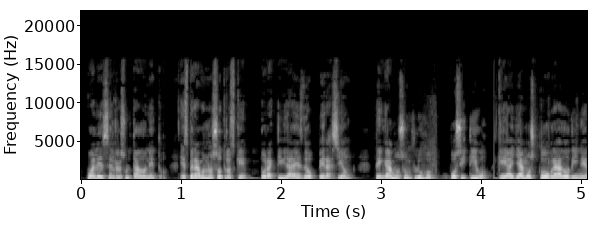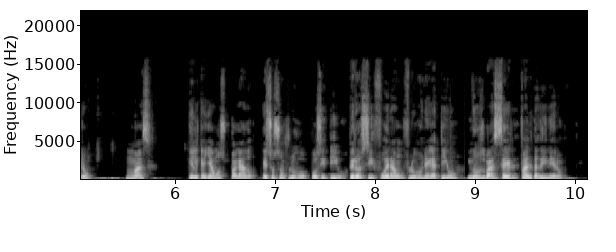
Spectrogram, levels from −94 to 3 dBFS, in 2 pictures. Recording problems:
wrong speed, natural pitch; too fast; 1.7 times normal speed

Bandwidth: 15.5 kHz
